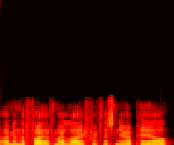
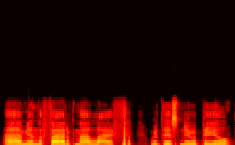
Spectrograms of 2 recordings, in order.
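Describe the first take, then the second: First: It is read in the speaker's own normal voice. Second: It is read in an imitated, put-on voice.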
